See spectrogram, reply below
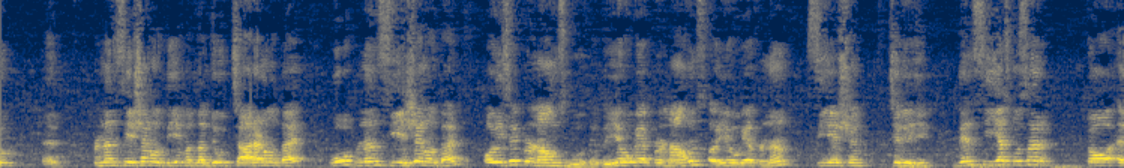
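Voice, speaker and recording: A man teaching English pronunciation in a lively, teacherly way, repeating example words for students to say after him. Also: sits high, echoey room, distant mic, a little hiss or hum, rough recording. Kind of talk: explaining pronunciation rules in a lesson.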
